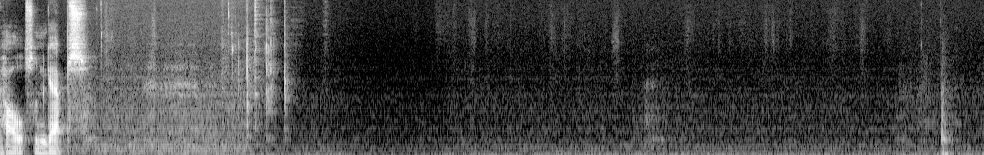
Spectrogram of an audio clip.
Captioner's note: silence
